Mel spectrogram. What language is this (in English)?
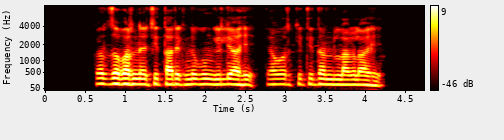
Marathi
